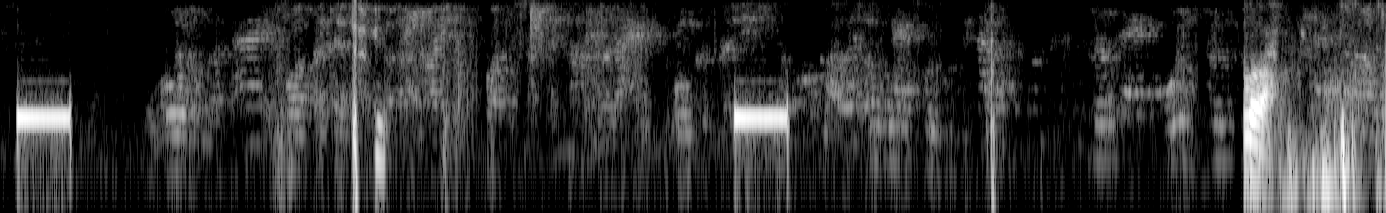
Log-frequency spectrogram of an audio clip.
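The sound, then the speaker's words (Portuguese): A telephone rings out while placing a call to a client: two steady, evenly pitched tone bursts with a person talking in between, and a louder noise at the very end. “Vamos ligar para esse cliente.”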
